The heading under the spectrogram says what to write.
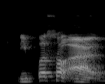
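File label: "dipersoal", Malay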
